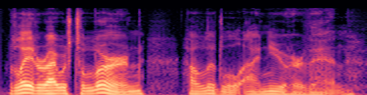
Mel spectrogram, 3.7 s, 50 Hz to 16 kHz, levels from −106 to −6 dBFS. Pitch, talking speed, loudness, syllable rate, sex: 95 Hz, 195 wpm, -18 LUFS, 4.8 syllables/s, male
